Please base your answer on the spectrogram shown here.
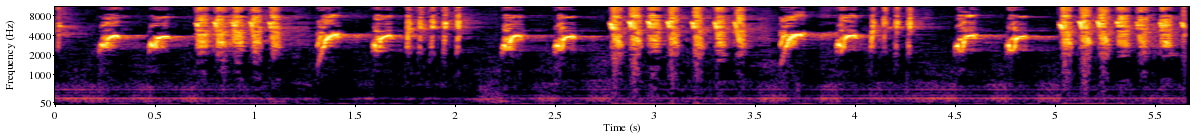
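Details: Long-tailed shrike song meant for tutoring young cage birds: paired upslurred whistles broken by harsh, rattling chatter bursts, repeated several times, with a faint steady low hum in the background.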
